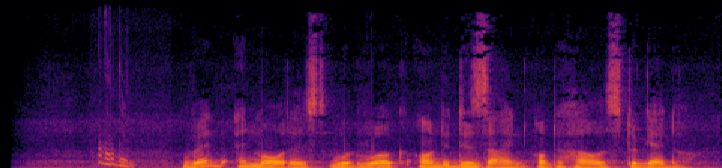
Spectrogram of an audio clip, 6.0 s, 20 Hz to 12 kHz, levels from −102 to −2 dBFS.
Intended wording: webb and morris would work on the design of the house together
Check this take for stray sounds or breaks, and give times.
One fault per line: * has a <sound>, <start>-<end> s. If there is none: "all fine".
* has a chirp, 0.8-1.2 s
